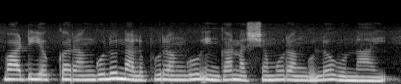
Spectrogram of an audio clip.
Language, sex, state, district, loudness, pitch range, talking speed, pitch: Telugu, female, Telangana, Hyderabad, -13 LUFS, 205-230 Hz, 135 wpm, 215 Hz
